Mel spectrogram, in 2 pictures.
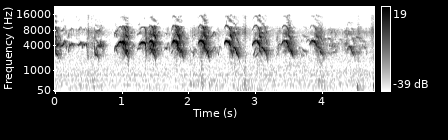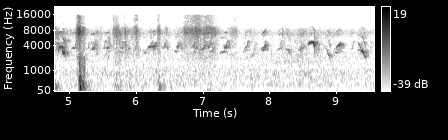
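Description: Newly hatched chicks in a home incubator peep in a rapid, bright series of high chirps, loud at first and then thinning to scattered faint cheeps, with a single sharp knock midway.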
